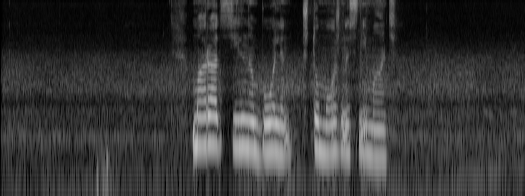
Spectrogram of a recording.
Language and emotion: Russian, sad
